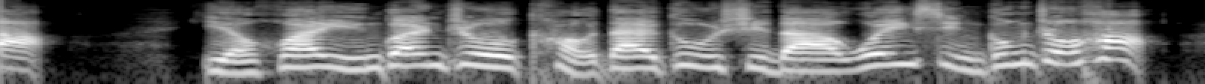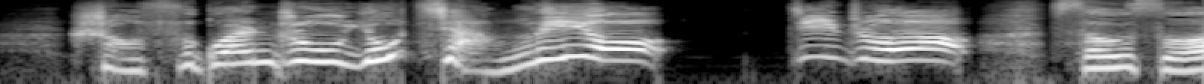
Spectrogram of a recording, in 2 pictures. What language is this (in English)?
Chinese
